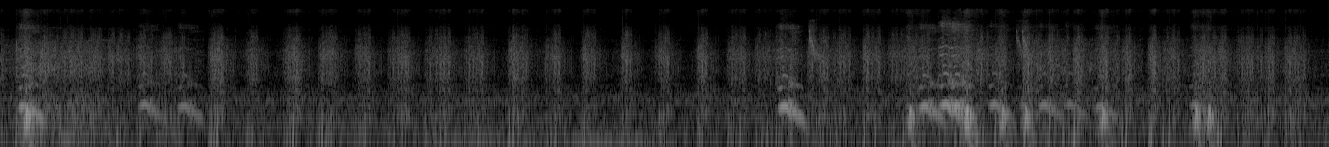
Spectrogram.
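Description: Creatures let out high, falling screeches in quick bursts.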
